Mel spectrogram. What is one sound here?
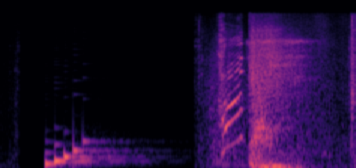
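A short electronic chime rings out.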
